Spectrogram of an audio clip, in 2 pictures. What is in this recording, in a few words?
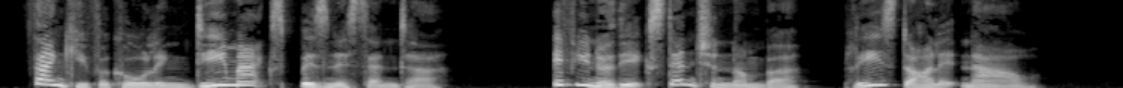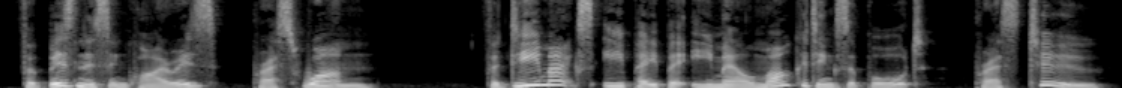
telephone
